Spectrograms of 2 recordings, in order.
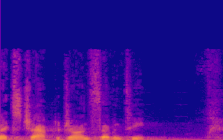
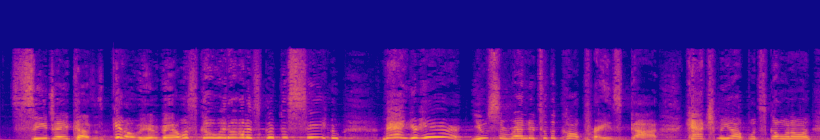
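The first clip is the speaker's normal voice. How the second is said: hearty greeting; 13 semitones higher than usual. Retold or imitated. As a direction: call him over with big delight, way up high. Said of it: "He goes".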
